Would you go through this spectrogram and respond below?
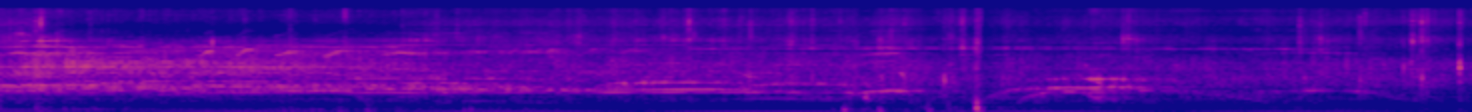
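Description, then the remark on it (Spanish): A church audience at a Sunday service claps Venezuelan-style to welcome guest pastors, a steady, dense wash of applause that runs the whole time, with scattered cheers and shouted voices rising over it now and then. “Quisiera que los recibamos con un aplauso al estilo venezolano a ellos.”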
